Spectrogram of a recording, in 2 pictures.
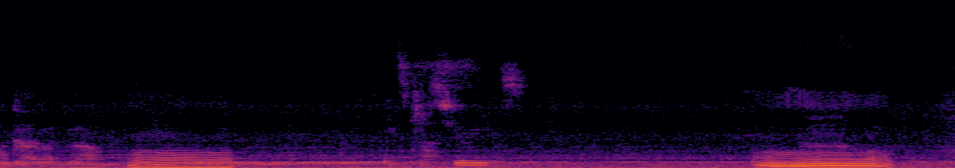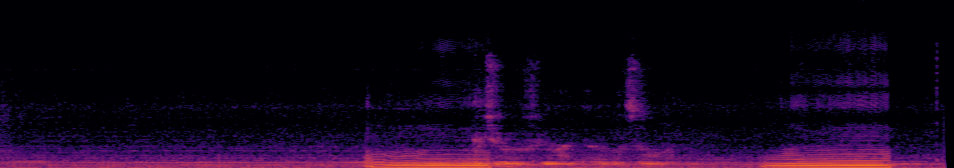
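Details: Chihuahua snoring in sleep: four long, humming, nasal snores about three to four seconds apart over a low room hum.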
